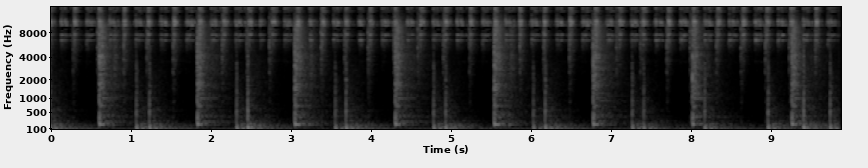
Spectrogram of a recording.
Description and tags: A drumloop I created with Kontakt 5 in Ableton. Slowly but surely, enjoy!
Drum-Kit, Funk, Funk-drums, Funkgroove, Drums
